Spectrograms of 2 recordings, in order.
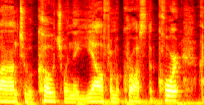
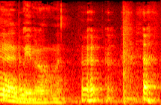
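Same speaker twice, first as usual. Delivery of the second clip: mock lazy wave-off; 8 dB quieter, much slower than usual. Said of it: "it was like".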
